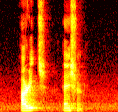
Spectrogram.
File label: "ARICH ESHƗR", Ishir Chamacoco; cazador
